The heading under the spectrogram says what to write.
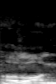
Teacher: Fathatain itu ro itu yang berharkat ganda atau dua atau fathatain seperti ron ya. Jadi ro dengan ron itu juga tafkhim atau tebal.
